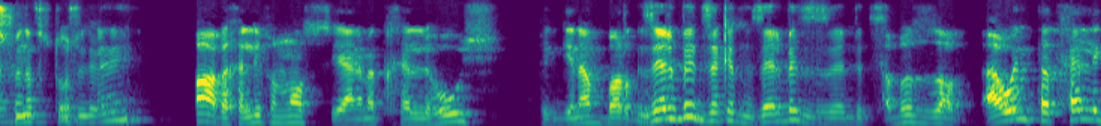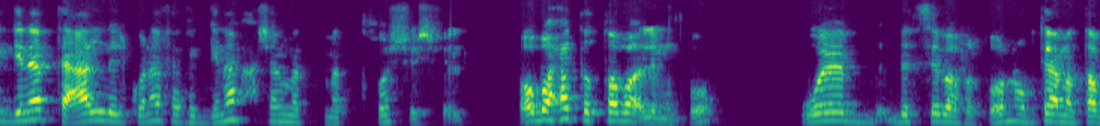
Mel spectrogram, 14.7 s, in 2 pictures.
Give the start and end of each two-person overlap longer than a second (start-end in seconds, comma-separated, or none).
none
